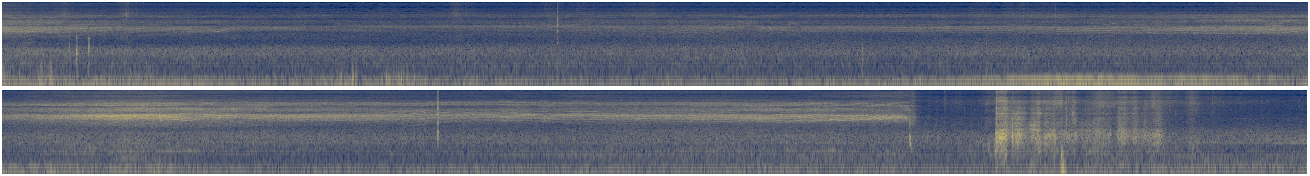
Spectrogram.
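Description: Small quadcopter's electric motors whining overhead, their pitch rising and falling as it manoeuvres, with wind rumbling on the microphone. Near the end the motor whine stops abruptly, followed by a brief loud noise.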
